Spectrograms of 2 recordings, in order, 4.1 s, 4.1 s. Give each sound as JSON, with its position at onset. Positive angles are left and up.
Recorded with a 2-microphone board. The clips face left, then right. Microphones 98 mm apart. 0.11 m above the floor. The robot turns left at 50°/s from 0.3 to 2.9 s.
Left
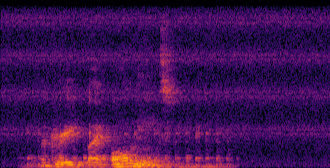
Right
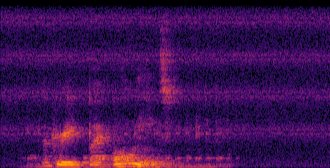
{"t": 0.5, "sound": "a man speaking", "azimuth_deg": 120, "distance_m": 5.5}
